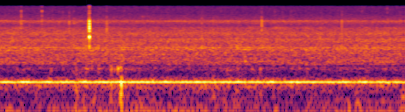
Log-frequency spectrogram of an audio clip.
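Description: Underwater ambience through a camera housing: a steady low hum over faint water hiss, with a couple of faint clicks about a second in.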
